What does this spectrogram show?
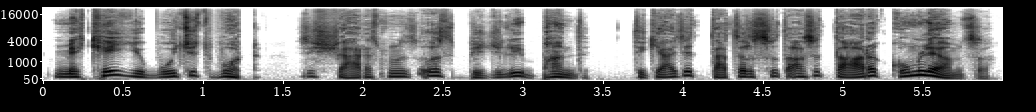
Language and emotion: Kashmiri, surprised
